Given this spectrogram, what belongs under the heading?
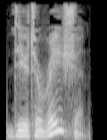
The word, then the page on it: deuteration: British English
